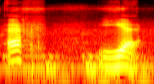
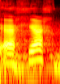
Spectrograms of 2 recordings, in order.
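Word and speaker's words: אהיה: I, like I am, that hey is not to be pronounced. So it's actually ech yeah. Sometimes we say ech yech, but I mean it's actually ech yeah.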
